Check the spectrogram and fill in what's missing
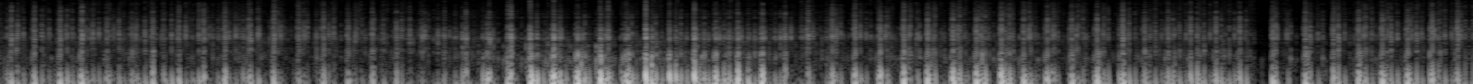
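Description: A small, hollow pink cardboard box is tapped rapidly on its top and sides with fingertips and nails. The result is a dense, irregular run of short, dull, low-heavy thuds with a hollow boom and brief bright clicks from the nails. There is a short pause near the end before the tapping resumes.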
